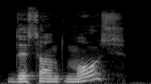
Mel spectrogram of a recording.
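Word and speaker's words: de Saint-Mars: Han har ju då antecknat i sin dagbok att den 8 september så anlände Bastiljens nya kommandant, de Saint-Marche. Jag tittar alltid på det efter ett franskt uttal och vill ha någon form av bekräftelse att det inte är katastrof. – Ja, men jag ger det godkänt.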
